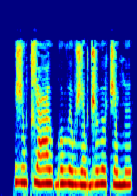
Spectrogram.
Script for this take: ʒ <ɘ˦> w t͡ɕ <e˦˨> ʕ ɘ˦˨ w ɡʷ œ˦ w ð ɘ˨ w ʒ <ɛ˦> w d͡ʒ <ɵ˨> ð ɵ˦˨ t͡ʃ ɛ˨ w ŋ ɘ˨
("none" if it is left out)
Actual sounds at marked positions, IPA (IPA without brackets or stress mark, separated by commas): ɘ˦, e˦˨, ɛ˨, ɵ˦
